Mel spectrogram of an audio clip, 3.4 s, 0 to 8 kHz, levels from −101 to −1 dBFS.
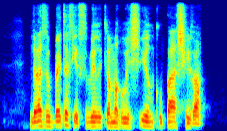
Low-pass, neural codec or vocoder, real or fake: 7.2 kHz; codec, 32 kHz, 1.9 kbps, SNAC; fake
